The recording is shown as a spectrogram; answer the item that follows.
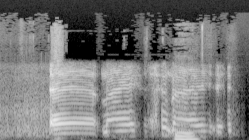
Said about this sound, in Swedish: Det brusar jävligt mycket. Har du, kör du med nedvevade rutor? Är det så varmt ute?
